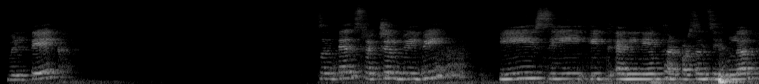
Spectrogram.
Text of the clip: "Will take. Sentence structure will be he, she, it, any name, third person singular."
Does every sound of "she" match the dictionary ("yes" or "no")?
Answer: no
